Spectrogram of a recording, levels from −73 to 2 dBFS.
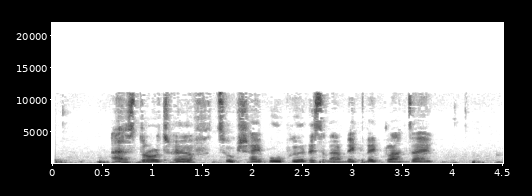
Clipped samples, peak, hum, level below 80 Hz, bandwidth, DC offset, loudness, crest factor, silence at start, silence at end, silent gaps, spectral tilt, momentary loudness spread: under 0.1%; -4 dBFS; none; -48 dBFS; 11.5 kHz; under 0.1%; -21 LUFS; 18 dB; 0.05 s; 0 s; none; -3 dB/octave; 14 LU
